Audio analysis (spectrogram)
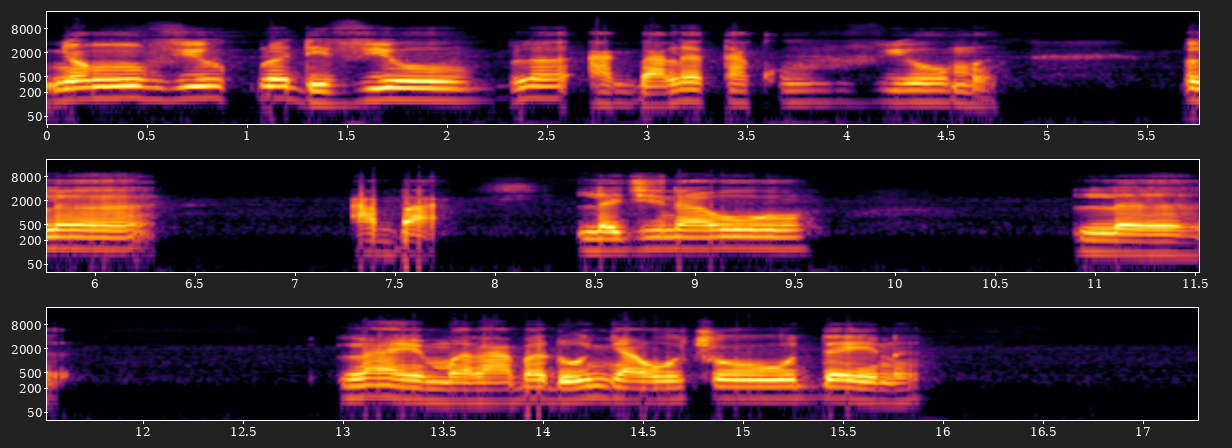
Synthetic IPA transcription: ɲɔ̃˦ŋũ˦vi˦wo˦k͡plə˦ɖe˨vi˦wo˦blə˦a˨ɡ͡ba˨lə˦t̪a˨kʰu˦vi˦wo˦mə̰̃˨ | k͡plə˦ | a̰˨ba̰˨ | lə˨d͡ʑi˦nã˦wo˦ | lə˨ | lã˦e˨mə̃˨la˨bə˦ɖə˨wo˦ɲã˨wo˦t͡ʃo˦wo˦d̪ə˦e˨nə̰̃˨

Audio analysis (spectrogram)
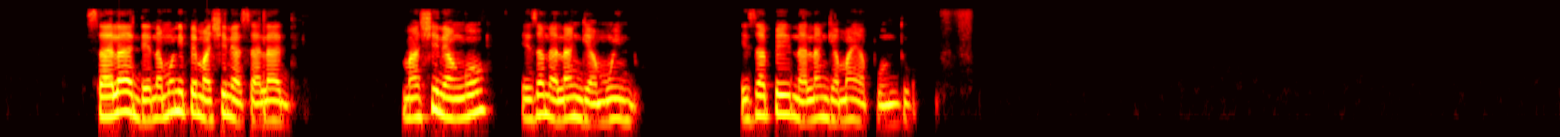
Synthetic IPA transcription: sa˨la˦de˨na˨mɔ˦ni˦pe˦ma˨ʃi˦n˨ja˨sa˨la˦de˨ | ma˨ʃi˦n˨ja˨ŋɡo˦ | e˨za˦na˨la˦ŋɡi˨ja˨mwi˦ndo˨ | e˨za˦pe˦na˨la˦ŋɡi˨ja˨ma˦jja˨po˨ndu˦

